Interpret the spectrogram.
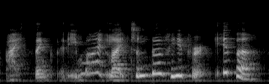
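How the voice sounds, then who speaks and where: A woman voicing a small, anxious and earnest younger girl in a children's story, breathy and pleading. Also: very high voice, huge pitch swings, moderate pace, in a whisper, dull audio, voice pushed up, full character voice. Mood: excited.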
